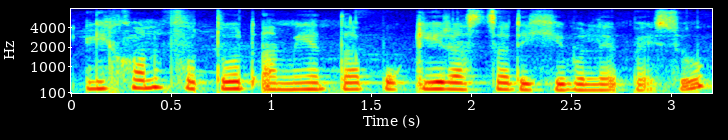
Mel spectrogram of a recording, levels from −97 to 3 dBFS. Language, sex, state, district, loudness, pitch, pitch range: Assamese, female, Assam, Kamrup Metropolitan, -17 LUFS, 230 Hz, 225-245 Hz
